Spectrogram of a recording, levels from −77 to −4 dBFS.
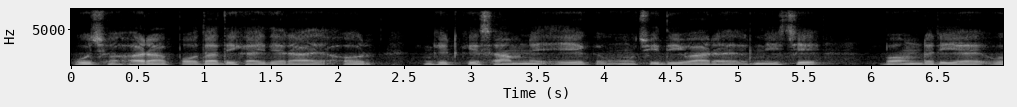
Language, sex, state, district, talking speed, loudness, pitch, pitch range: Hindi, male, Uttar Pradesh, Muzaffarnagar, 165 wpm, -31 LUFS, 125 Hz, 125-135 Hz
